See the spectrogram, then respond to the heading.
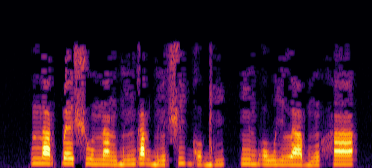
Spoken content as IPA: na˧k͡pɛ˧ʃu˨nã˨ ɡ͡bĩ˨˦ɡa˦˨ɡ͡bĩ˨˦ ʃi˦˨ɡo˨ɡi˨˦ | ĩ˧bo˨ wi˨ la˨bũ˨˦ hã˦

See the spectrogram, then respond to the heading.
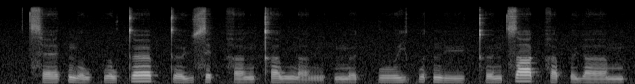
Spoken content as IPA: t͡sʰɛː˨˥k̚n̪o˨˩wkʷɐ˧w t̪œː˥p̚t̪ɵ˨˥ɥsɪ˧k̚ hɐ˨˧ŋ kʰɐ˧wŋɐ˨˩ŋ | mɵ˨t̚ puː˨˧jkʷɐ˧t̚n̪yː˨ kʰɵ˨˧nt͡saː˥k̚hɐ˨p̚ ɵ˧ɥ ɐ˧m

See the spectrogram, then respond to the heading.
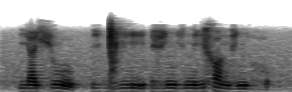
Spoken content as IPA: jæçu | i̤ɡ͡ǀi | e̤ɲi̤ ni xɒne̤ɲo̤

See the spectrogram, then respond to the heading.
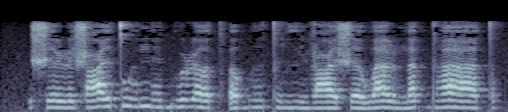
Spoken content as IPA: ʃɘː˨ɭɘ˨ʃ ʕɘː˦twə̤˦nɛ̤˧ bʱu˧ɭʌː˨t͡sʼʌ˨ bʱə̤˦tə̤˨ʎlʲɛ̤˨ɭʕɐ˨ʃ ɜ˨waː˦˨ɭna˦t dʱaː˦˨t

